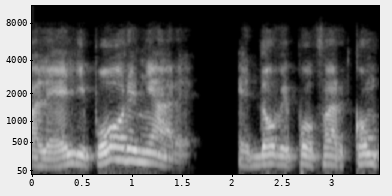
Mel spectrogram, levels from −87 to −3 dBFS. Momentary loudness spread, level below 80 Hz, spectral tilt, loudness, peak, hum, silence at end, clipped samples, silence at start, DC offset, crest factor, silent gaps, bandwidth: 14 LU; -62 dBFS; -5.5 dB/octave; -23 LUFS; -8 dBFS; none; 0 s; under 0.1%; 0 s; under 0.1%; 16 dB; 1.71-2.05 s; 8 kHz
